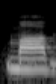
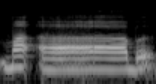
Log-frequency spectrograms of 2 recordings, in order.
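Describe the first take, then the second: First: The vowels run together with no glottal catch. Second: A glottal catch separates the two vowels. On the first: The speaker calls it wrong. "माब नहीं है" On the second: The speaker calls it right. "अलिफ हमजा बन गया क्योंकि उसके ऊपर कड़ी हरकत है"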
